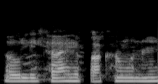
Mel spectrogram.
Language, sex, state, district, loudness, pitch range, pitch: Chhattisgarhi, male, Chhattisgarh, Jashpur, -24 LUFS, 150-155 Hz, 155 Hz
